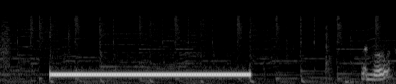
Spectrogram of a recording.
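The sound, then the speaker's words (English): A phone call ringing out to a competition winner: one loud, steady electronic ring tone lasting about two seconds, followed by quiet background sounds and a brief faint voice near the end. “All you need to do now is answer your phone.”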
